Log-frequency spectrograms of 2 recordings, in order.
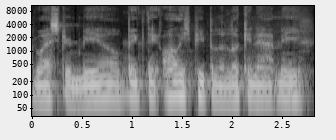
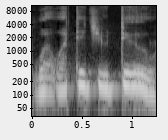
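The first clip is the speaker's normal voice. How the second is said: put-on higher-pitched grandfather with a Portuguese accent; 7 semitones higher than usual. Grandfather questioning his newly graduated grandson, thick Portuguese accent. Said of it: "He had a really thick Portuguese accent".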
